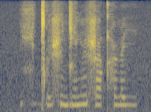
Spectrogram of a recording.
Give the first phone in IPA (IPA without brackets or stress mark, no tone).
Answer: ç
